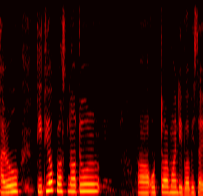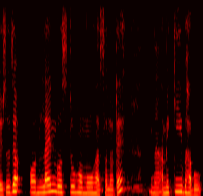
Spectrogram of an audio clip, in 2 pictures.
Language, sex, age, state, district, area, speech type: Assamese, female, 30-45, Assam, Charaideo, urban, spontaneous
